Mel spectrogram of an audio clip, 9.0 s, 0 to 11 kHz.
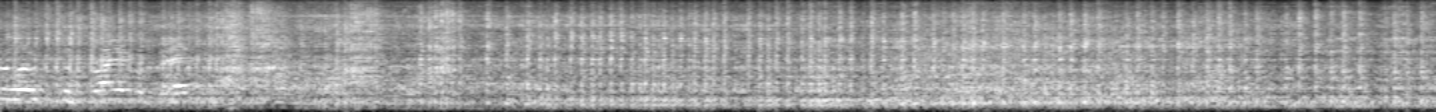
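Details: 47cc two-stroke pocket bike revived with parts from a donor bike, 25:1 fuel mix; high busy buzz holds steady and even with no misses or bogging, running strong.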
